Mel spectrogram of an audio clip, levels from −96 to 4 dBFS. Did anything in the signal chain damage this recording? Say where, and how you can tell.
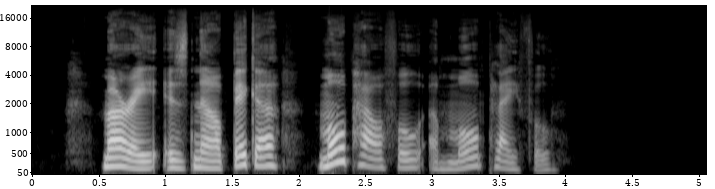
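Yes. A gain stage in the processing path stepped the level down in 1 dB increments with no smoothing, producing zipper noise from 2.14 to 2.58 s. The speech drops about 10 dB through roughly 40 small clicks per second, heard as a ticking zip.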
